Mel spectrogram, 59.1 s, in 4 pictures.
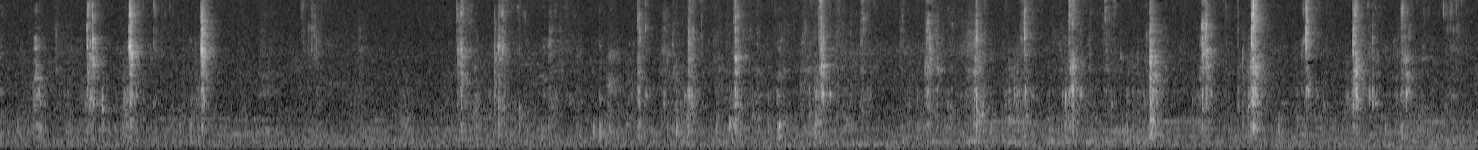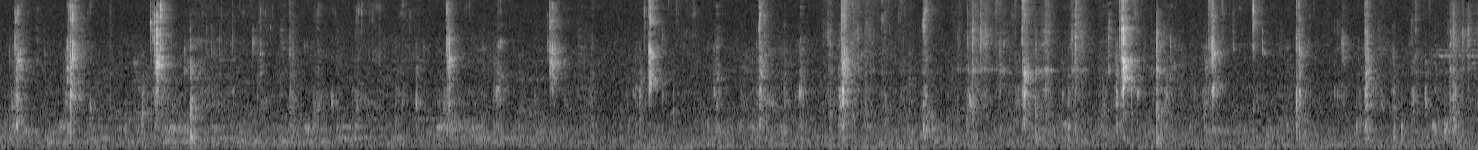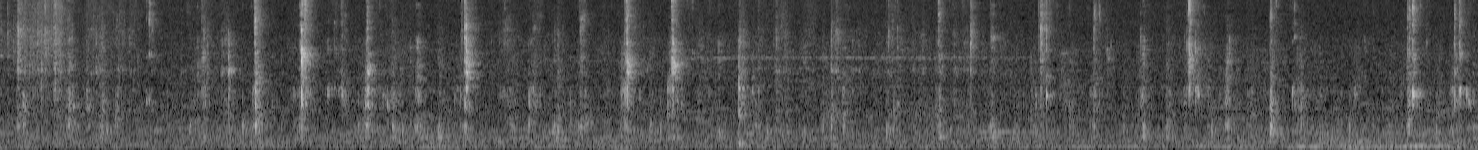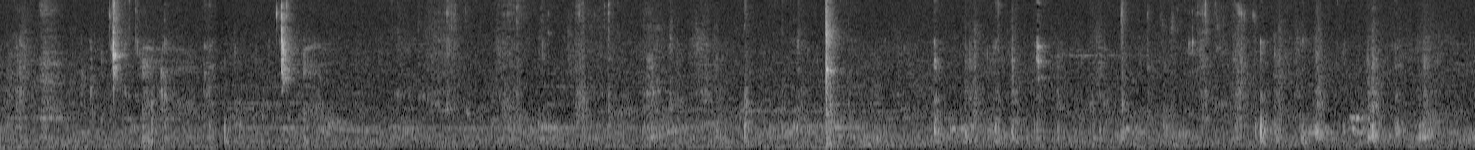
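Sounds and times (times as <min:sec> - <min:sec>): person chewing: 0:00.0 - 0:02.2, 0:04.5 - 0:59.0.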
